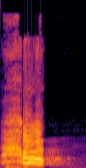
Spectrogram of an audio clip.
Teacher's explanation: جب رکیں گے تو قاف مشدد ہے یعنی قاف پر تشدید ہے، تو سختی کے ساتھ ہم نے یہاں وقف کرنا ہے، حق۔ والوزن یومئذ الحق۔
